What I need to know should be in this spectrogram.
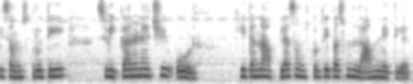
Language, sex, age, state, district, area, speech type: Marathi, female, 18-30, Maharashtra, Sindhudurg, rural, spontaneous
